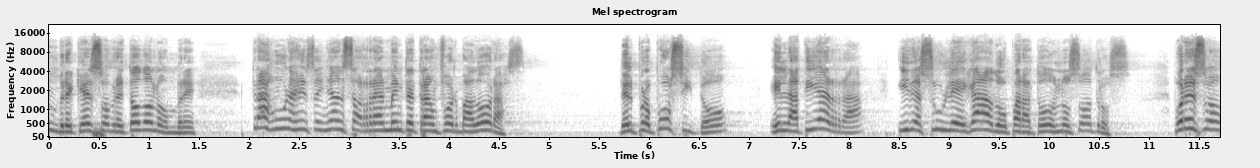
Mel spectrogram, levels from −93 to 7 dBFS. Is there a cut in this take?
no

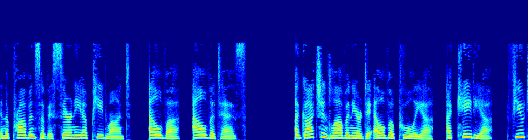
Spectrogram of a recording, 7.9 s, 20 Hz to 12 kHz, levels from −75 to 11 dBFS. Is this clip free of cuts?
yes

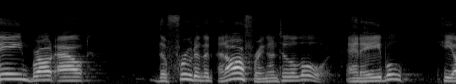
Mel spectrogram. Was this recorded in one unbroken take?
no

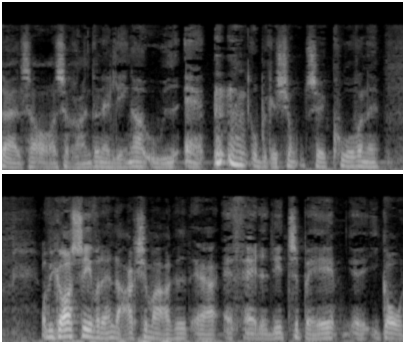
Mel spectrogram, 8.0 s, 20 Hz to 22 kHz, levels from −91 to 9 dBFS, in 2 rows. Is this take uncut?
yes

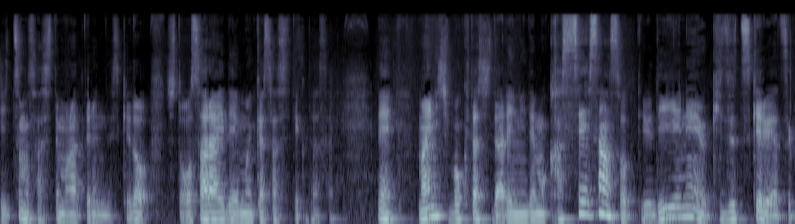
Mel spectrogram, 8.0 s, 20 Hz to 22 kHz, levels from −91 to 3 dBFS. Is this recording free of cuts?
yes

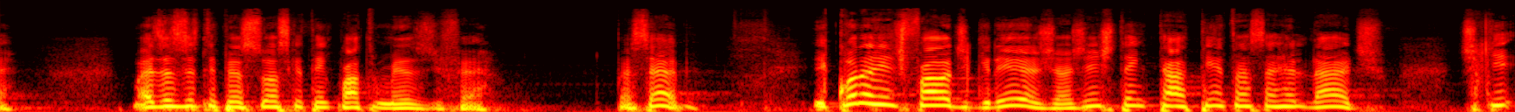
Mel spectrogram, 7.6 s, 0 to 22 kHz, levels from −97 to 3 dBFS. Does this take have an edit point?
no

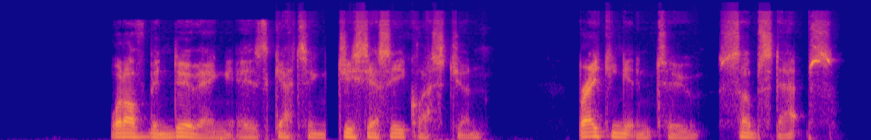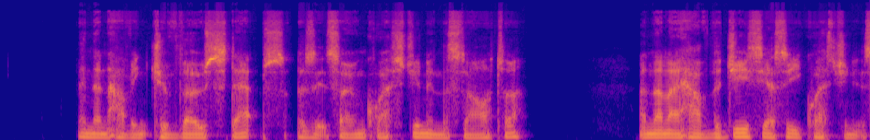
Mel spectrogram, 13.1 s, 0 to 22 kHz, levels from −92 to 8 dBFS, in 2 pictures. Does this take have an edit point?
yes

